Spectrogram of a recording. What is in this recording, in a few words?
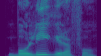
"boligrafo", Spanish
